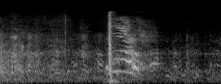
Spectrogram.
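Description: A golf club strikes a ball.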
